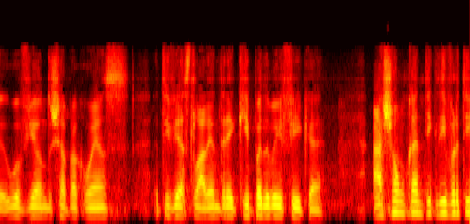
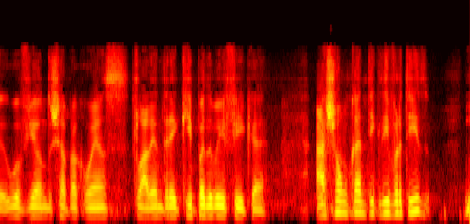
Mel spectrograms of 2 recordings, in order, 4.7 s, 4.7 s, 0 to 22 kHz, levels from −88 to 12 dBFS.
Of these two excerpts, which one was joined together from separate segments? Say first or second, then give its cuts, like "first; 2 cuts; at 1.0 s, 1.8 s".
second; 1 cut; at 1.3 s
